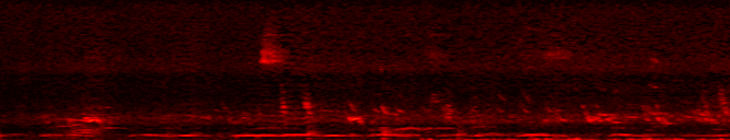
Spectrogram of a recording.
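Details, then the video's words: Female Indian peafowl (peahen) making loud natural calls: a steady run of short, mid-pitched honking notes, several each second, over low rumbling noise, with faint chirps from other birds. "Peahen female making loud sounds natural"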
